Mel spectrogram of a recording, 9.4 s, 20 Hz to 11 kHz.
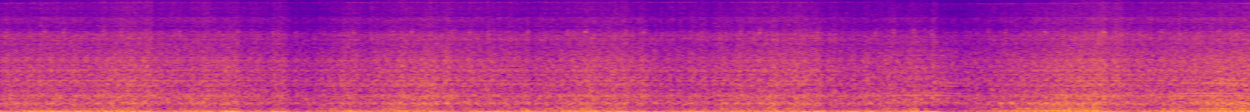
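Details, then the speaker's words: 2002 Volvo G736VHP motor grader, Cummins diesel, about 6,691 hours (hour meter not working): deep, steady low rumble with an even beat and no knocks or whine; idles cleanly. "it does start up and run good you'll hear that here in a little bit when we fired up and do the operational video"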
